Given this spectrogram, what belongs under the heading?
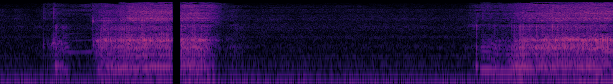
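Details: Snoring during sleep recorded with a smartphone snore-recording app: two long, loud, rough rattling snores with a pause between.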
